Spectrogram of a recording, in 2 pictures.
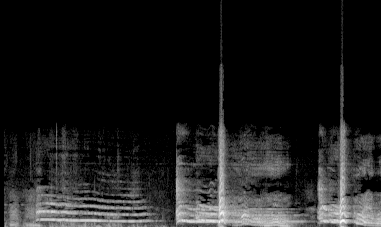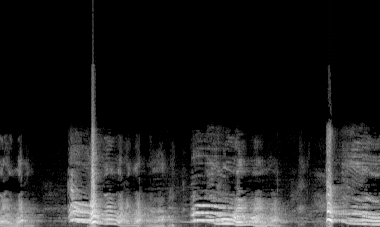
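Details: A male Scottish Terrier trying to howl: drawn-out wavering tonal howls with rising and falling pitch, broken into about six bouts, each opening with a sharp bark-like yelp, short silences between.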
